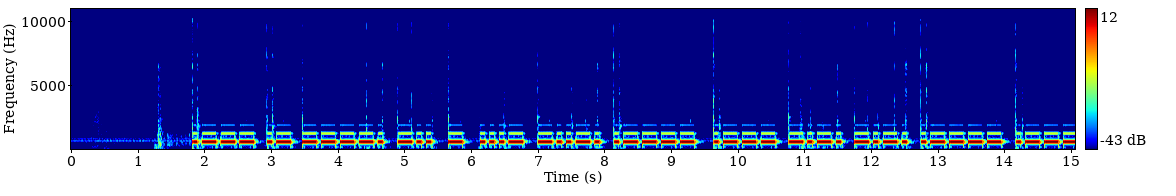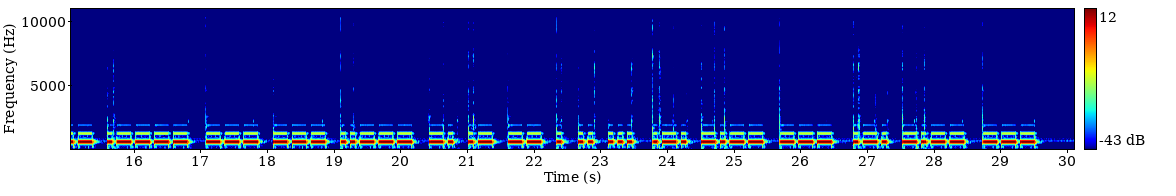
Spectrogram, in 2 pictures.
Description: Morse code, heard as a keyed tone, about 17 wpm, 660 Hz. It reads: JA9DTV/1 JCC111OO2 NAME IS RYO RYO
